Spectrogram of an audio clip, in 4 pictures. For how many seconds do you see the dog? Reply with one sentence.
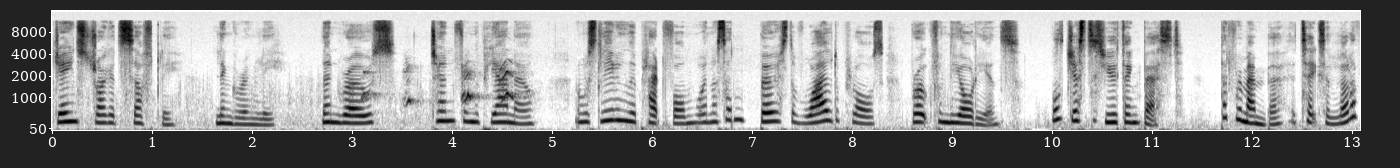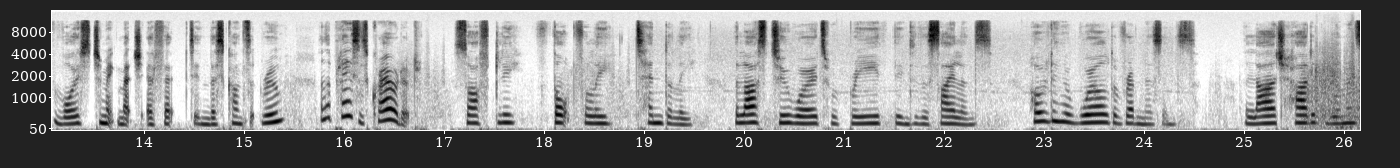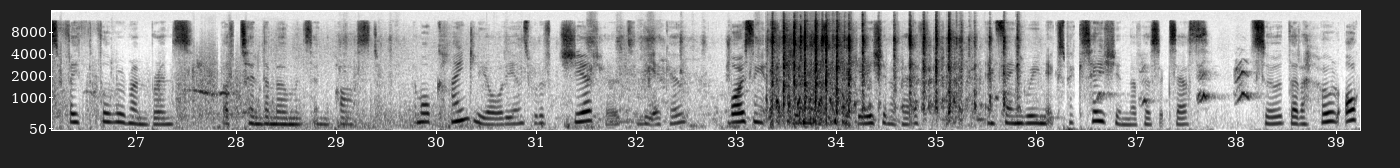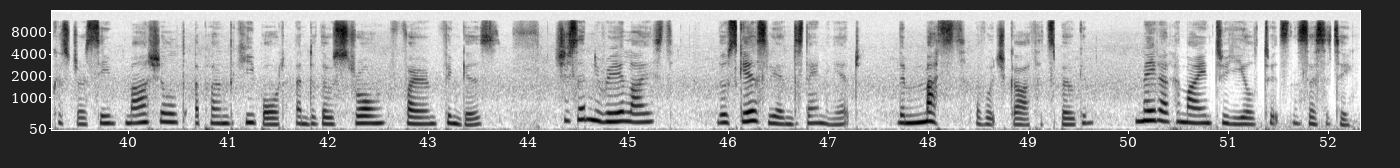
The dog can be heard for 3 seconds in total.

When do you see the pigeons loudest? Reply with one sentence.
The volume of the pigeons peaks at 34 seconds.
